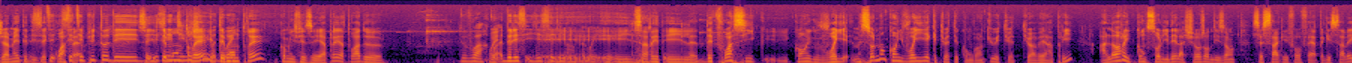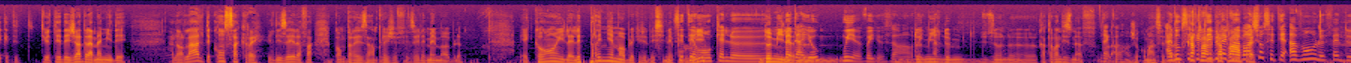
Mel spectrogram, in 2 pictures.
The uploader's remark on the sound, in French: Cet été lorsque le Festival de Lacoste battait son plein, non loin de là, en terrasse du café de la Gare de Bonnieux.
